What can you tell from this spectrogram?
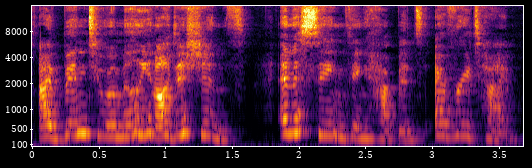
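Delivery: high, loud, bitter actress's lament; monologue, second take. Acted. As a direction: start from the moment before, voice pushed up. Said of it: "that was a little bit better".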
